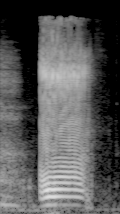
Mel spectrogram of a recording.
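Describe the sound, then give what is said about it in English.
A single loud, buzzy raspberry made with the lips imitates a fart, lasting about half a second after a faint murmur, clear. “That was my mouth, not a real fart.”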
